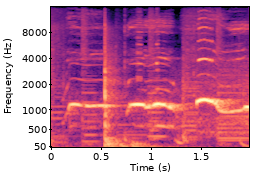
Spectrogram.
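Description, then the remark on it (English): A person mimics a referee's whistle by whistling, a fairly loud, steady high tone held in two long bursts with a brief break between them, with no talking. “Is that what a whistle sounds like?”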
